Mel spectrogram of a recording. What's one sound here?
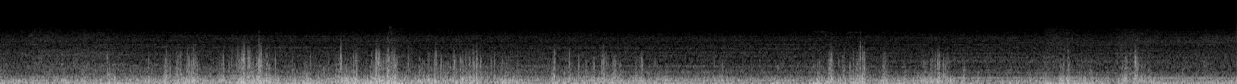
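Loose fittings inside a bus rattle and knock.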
